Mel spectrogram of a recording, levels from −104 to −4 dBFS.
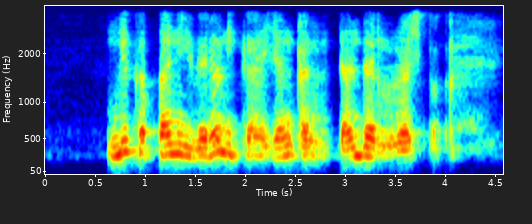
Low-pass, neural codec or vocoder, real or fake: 3.6 kHz; codec, 32 kHz, 1.9 kbps, SNAC; fake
